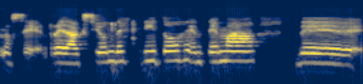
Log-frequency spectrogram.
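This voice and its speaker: A woman with a Chilean accent and fairly even intonation. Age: 20s. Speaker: lawyer. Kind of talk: interview.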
